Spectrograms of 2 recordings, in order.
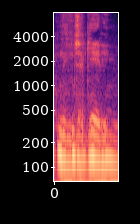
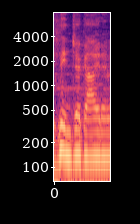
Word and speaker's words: Ninja Gaiden: Stop ninja gating me, Vince. And I know it's pronounced Ninja Gaiden, I just wanted to piss you off.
